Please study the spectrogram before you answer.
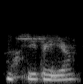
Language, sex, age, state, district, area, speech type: Hindi, female, 18-30, Madhya Pradesh, Chhindwara, urban, conversation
